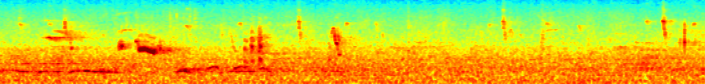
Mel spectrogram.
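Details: A backyard flock of Baya weavers (Ploceus philippinus) eating grains gives short, high, scattered chirps at an irregular pace over a steady hiss of background noise.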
